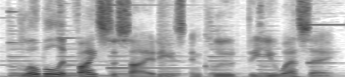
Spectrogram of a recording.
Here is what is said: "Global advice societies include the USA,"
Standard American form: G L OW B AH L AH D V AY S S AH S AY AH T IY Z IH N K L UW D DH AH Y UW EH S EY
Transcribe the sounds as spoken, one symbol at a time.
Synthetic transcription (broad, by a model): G L OW B L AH D V AY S S AH S AY AH T IY Z IH N K L UW D DH AH Y UW EH S EY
